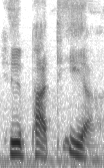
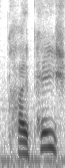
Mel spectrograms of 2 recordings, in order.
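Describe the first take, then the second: First: The name is said the ancient Greek way. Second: The name is said the modern English way. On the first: It is the probable original form. "The ancient Greek pronunciation was probably something like hypatia" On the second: It is the recognizable modern form. "the common English pronunciation"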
